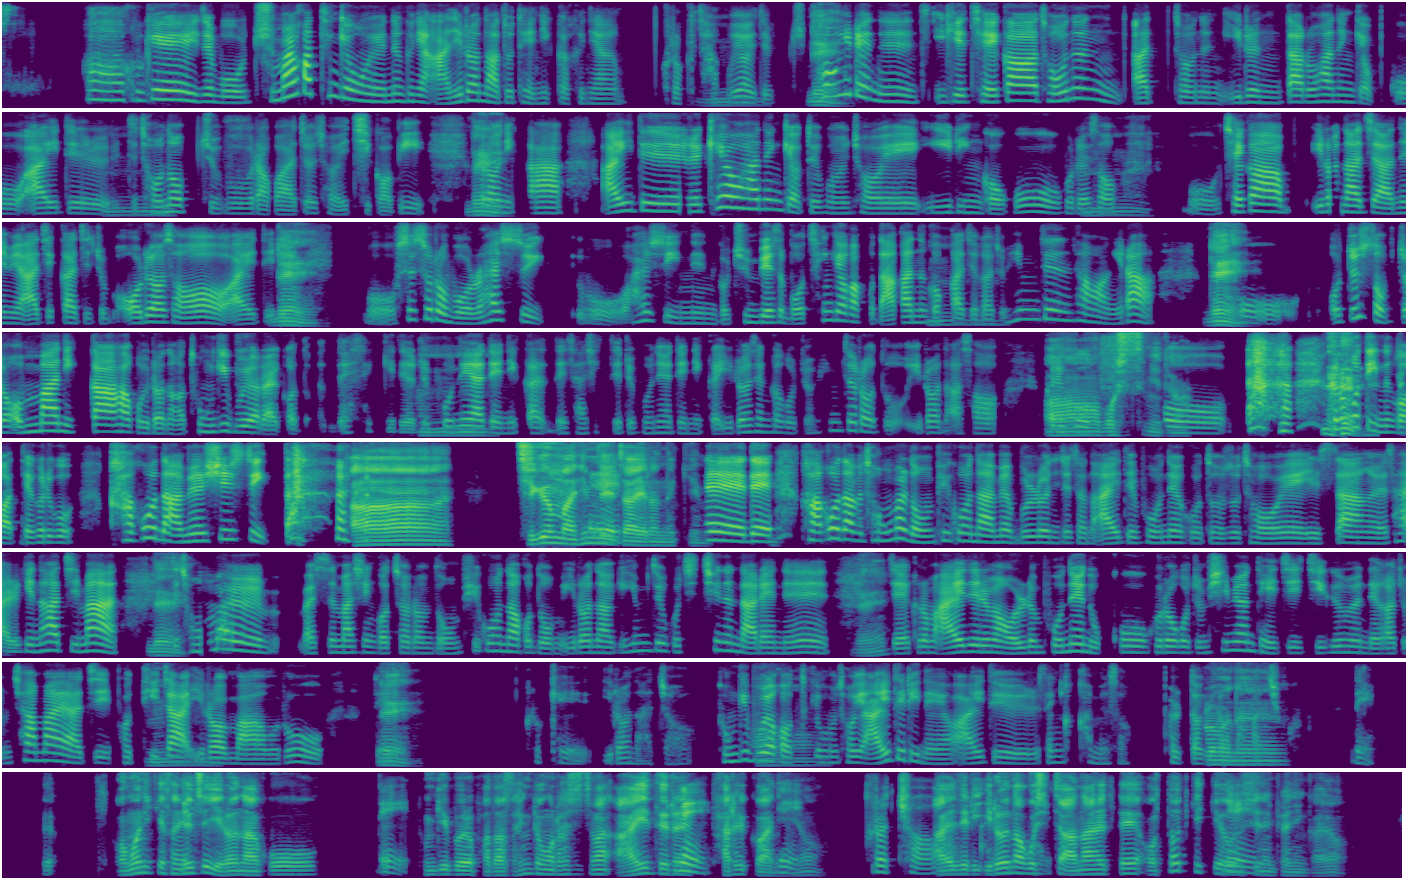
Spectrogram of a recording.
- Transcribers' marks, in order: tapping; laugh; laugh; other background noise
- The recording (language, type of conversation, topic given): Korean, podcast, 아침 일과는 보통 어떻게 되세요?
